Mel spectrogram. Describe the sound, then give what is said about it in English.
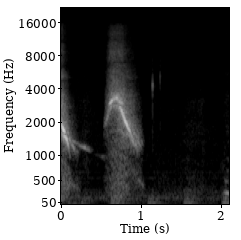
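A person whistles twice, a short falling note followed by a louder, longer rising-then-falling whistle, like an impressed or astonished reaction, with no talking. “It'd be cool if we could get a sound of someone doing one of those astonished whistles and then just insert it.”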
